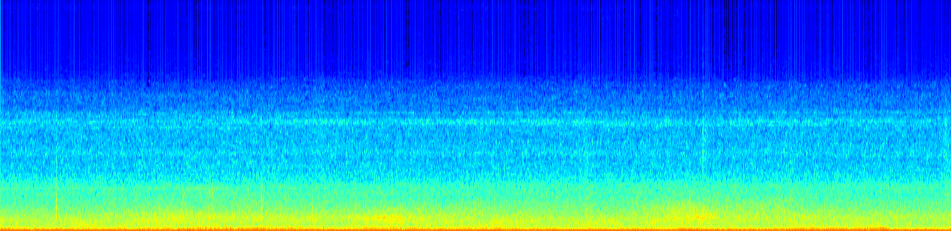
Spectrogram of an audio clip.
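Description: A waiting car's engine idling: a steady low hum under an even haze of traffic noise.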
